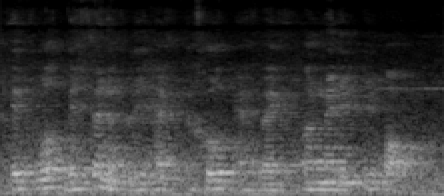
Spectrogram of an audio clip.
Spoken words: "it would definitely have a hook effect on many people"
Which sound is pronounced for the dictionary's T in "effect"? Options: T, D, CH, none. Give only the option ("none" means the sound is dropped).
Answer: none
